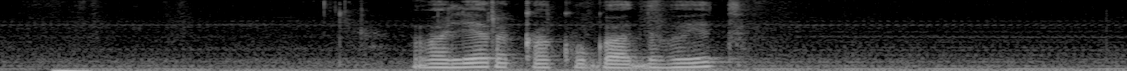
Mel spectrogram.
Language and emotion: Russian, neutral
